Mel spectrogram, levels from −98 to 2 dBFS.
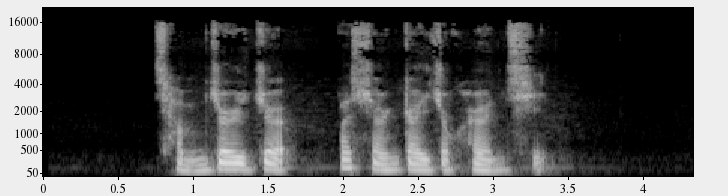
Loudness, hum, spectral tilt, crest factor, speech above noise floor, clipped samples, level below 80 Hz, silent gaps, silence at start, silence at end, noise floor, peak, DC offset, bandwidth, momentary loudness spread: -22 LUFS; none; -5 dB/octave; 18 dB; 62 dB; under 0.1%; -60 dBFS; none; 0.75 s; 1 s; -83 dBFS; -6 dBFS; under 0.1%; 16.5 kHz; 10 LU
